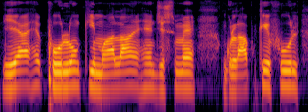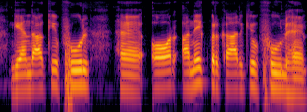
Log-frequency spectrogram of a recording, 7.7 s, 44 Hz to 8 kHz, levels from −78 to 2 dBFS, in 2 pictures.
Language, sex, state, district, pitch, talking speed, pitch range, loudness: Hindi, male, Uttar Pradesh, Hamirpur, 140 Hz, 150 wpm, 135-150 Hz, -15 LUFS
